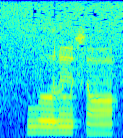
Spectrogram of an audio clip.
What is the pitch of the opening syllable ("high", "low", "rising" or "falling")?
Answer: high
